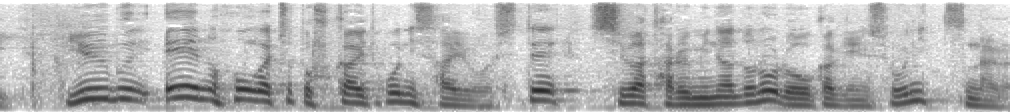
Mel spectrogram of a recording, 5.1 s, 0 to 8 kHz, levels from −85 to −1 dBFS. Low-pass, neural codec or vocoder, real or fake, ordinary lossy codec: 7.2 kHz; none; real; none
